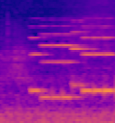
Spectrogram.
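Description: A phone rings with an electronic melody of repeating high beeping tones, fairly quiet and heard alone with no talk over it.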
